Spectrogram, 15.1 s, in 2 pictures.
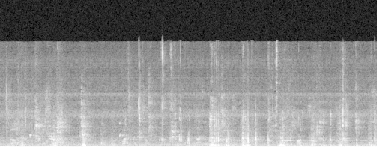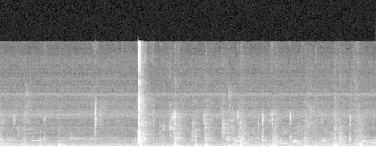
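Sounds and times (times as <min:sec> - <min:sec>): crunchy snack chewing: 0:02.6 - 0:08.6, 0:10.2 - 0:15.0.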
